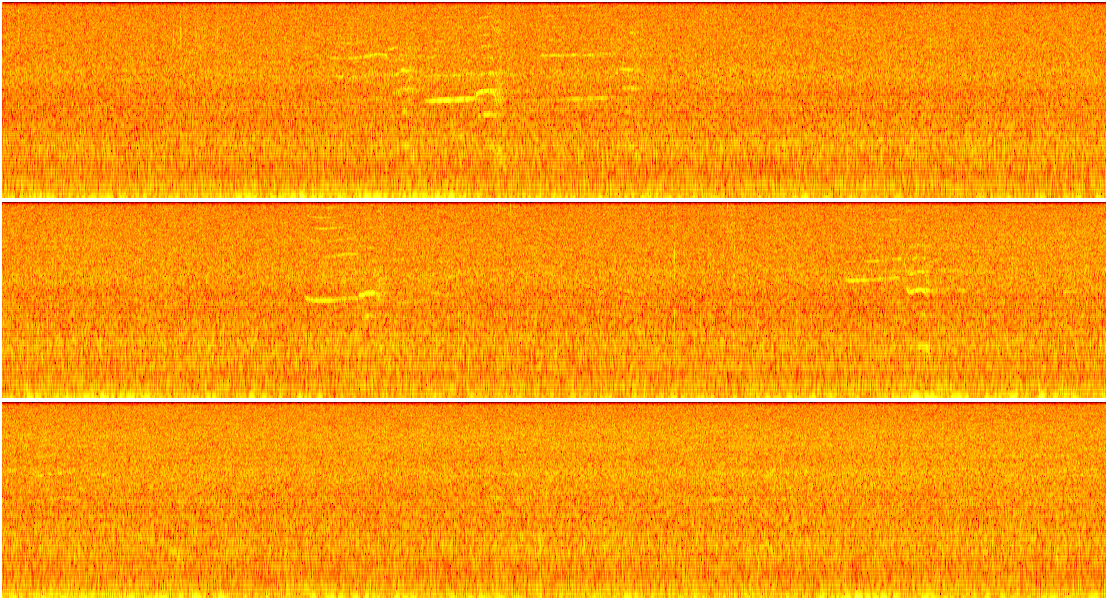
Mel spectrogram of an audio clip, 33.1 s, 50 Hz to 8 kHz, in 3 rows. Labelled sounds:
3.2	5.1	killer whale, 0.54 to 6.4 kHz
5.4	6.4	killer whale, 1.5 to 4.7 kHz
14.0	14.9	killer whale, 1.4 to 7.4 kHz
19.4	20.4	killer whale, 0.57 to 4.4 kHz

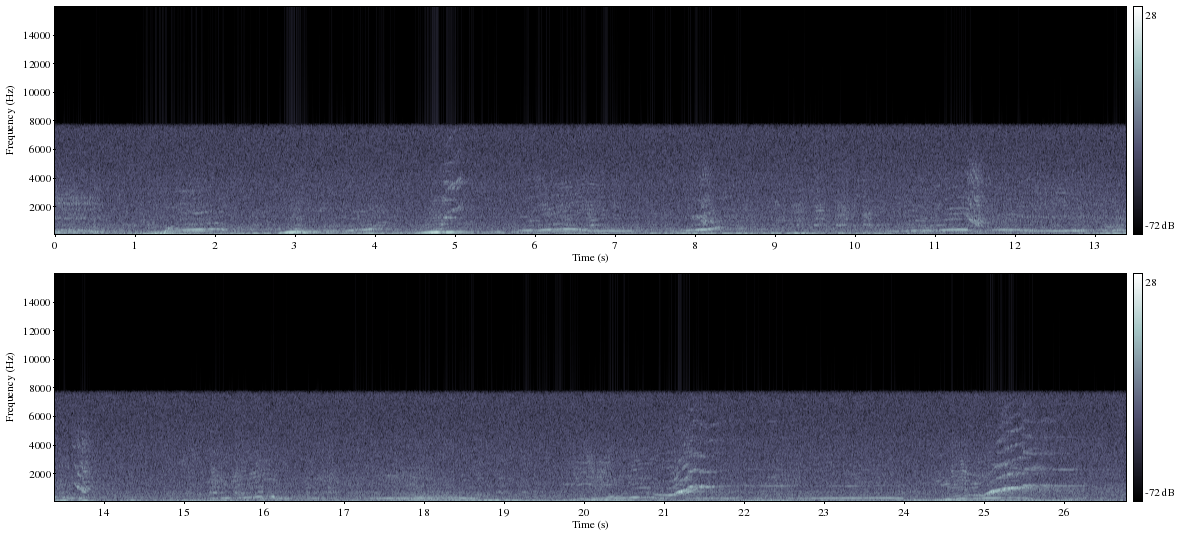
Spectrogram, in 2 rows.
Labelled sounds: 1.7	2.0	humpback whale, 1.5 to 1.7 kHz
4.8	5.2	humpback whale, 2.2 to 4.1 kHz
6.5	6.7	humpback whale, 2.2 to 2.4 kHz
8.1	8.4	humpback whale, 0.80 to 1.1 kHz
11.1	11.7	humpback whale, 0.80 to 2.0 kHz
12.0	12.3	humpback whale, 1.2 to 1.4 kHz
13.6	13.9	humpback whale, 0.80 to 1.4 kHz
21.2	21.7	humpback whale, 0.80 to 3.5 kHz
24.7	26.1	humpback whale, 0.80 to 5.2 kHz

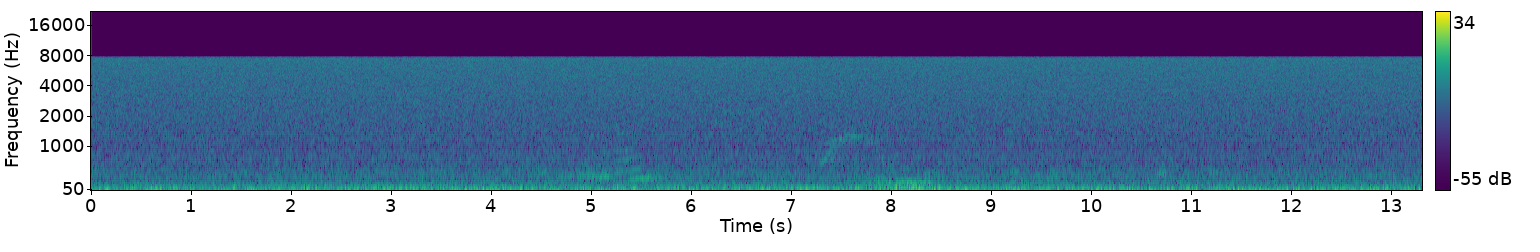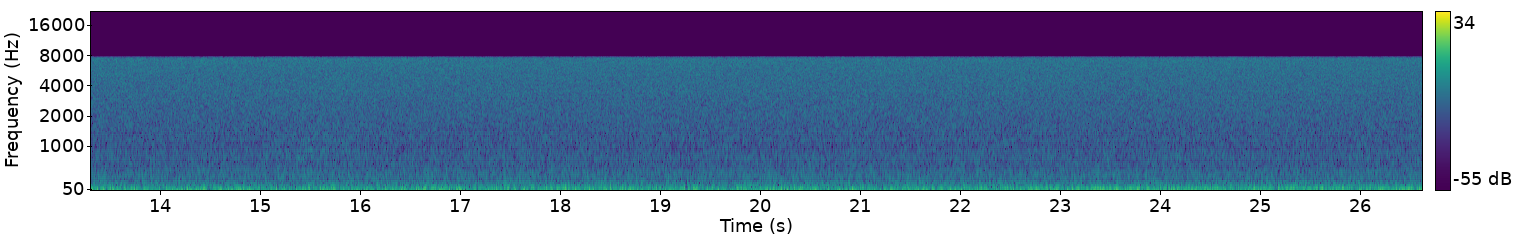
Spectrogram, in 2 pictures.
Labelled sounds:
7.3	7.7	humpback whale, 0.96 to 1.3 kHz

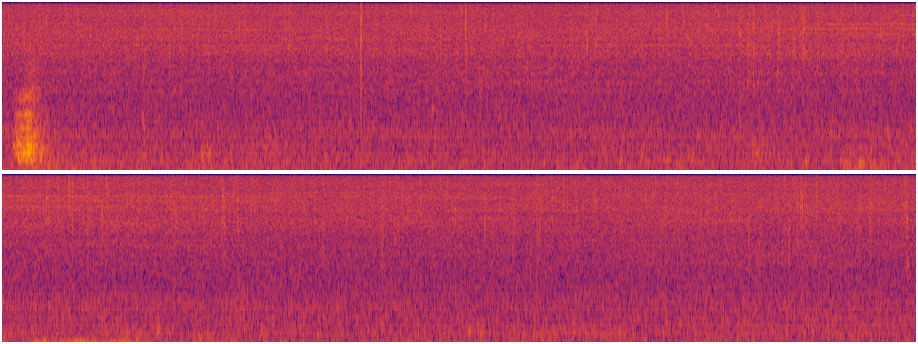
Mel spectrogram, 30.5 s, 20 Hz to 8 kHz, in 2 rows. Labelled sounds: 0.2	0.5	croaking sound likely from a nearby submerged object, 0.88 to 1.5 kHz

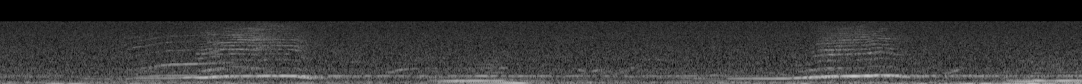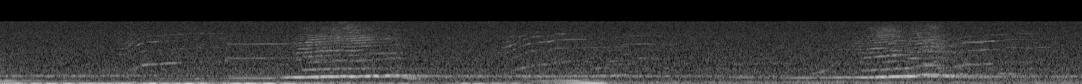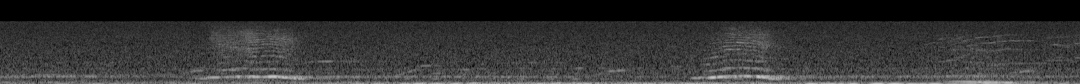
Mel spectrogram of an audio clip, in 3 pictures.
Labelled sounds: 1.3	3.0	humpback whale, 0.80 to 5.3 kHz
8.1	9.0	humpback whale, 1.4 to 3.2 kHz
9.6	9.9	humpback whale, 2.4 to 2.6 kHz
12.2	14.8	humpback whale, 0.80 to 4.3 kHz
16.0	16.7	humpback whale, 0.80 to 3.2 kHz
17.1	17.4	humpback whale, 2.5 to 2.6 kHz
19.4	21.2	humpback whale, 0.80 to 3.3 kHz
24.1	24.5	humpback whale, 1.2 to 3.3 kHz
28.7	29.3	humpback whale, 2.2 to 3.6 kHz
31.4	32.4	humpback whale, 1.8 to 4.0 kHz

